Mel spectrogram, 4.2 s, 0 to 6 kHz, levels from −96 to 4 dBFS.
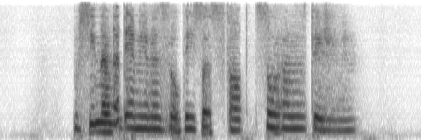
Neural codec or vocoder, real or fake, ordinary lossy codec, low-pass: codec, 44.1 kHz, 0.9 kbps, DAC; fake; none; 5.4 kHz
